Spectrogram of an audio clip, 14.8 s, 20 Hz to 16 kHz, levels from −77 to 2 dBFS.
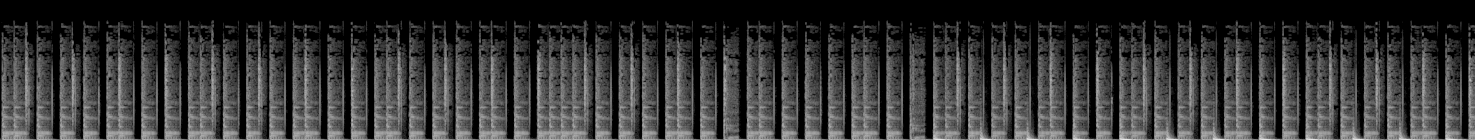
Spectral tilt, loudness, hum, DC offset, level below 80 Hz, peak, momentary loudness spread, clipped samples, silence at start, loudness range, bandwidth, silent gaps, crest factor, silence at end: -4 dB/octave; -19 LUFS; none; under 0.1%; -18 dBFS; -2 dBFS; 8 LU; under 0.1%; 0 s; 7 LU; 13.5 kHz; none; 16 dB; 0 s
